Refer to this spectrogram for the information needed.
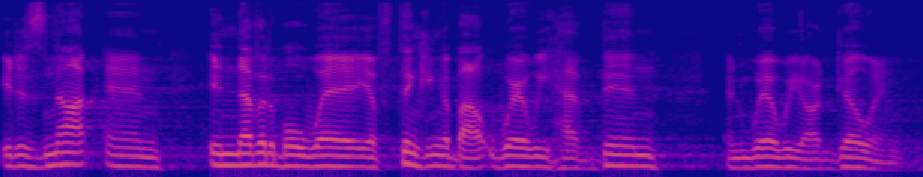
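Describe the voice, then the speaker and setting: A man gives a formal, prepared address in a large hall with long reverb. His voice sits at a middle pitch. He phrases deliberately, setting short clauses apart with rhetorical pauses, as a professor speaking at a graduation. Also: fairly even intonation. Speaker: professor giving a commencement speech.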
